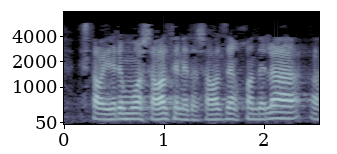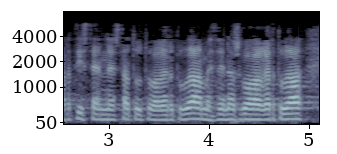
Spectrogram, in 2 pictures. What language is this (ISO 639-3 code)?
eus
